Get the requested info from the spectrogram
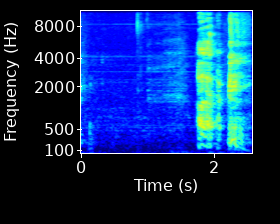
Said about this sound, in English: clear my throat, sorry.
